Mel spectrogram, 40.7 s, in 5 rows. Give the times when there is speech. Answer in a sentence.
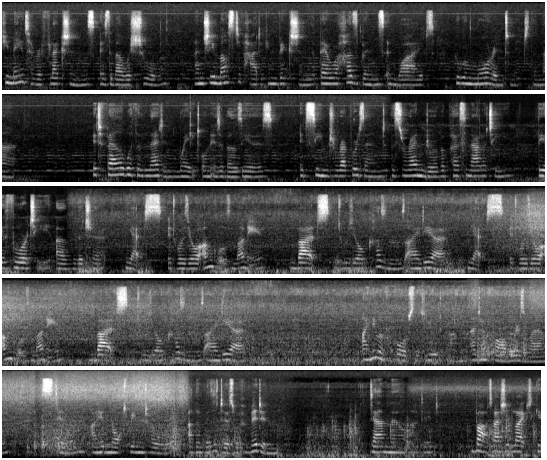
You can hear the speech from 0.0 to 8.3 s, from 9.5 to 28.2 s, from 29.9 to 36.8 s and from 38.1 to 40.6 s.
